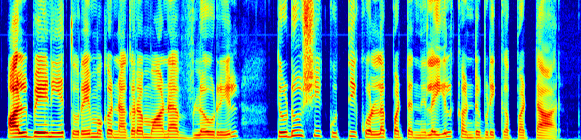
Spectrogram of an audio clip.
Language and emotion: Tamil, neutral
